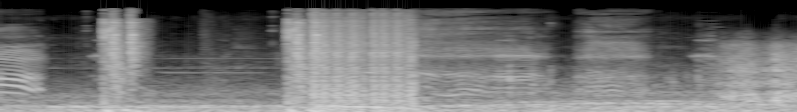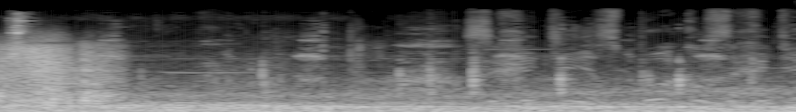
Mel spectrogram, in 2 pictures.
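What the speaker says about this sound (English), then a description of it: "Silenced gun." A silenced gun firing in STALKER: Shadow of Chernobyl, a few sharp muffled shots and a brief burst over a constant rumbling game ambience, with someone talking.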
